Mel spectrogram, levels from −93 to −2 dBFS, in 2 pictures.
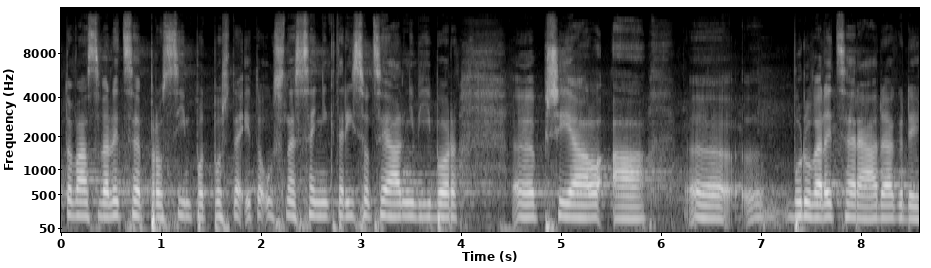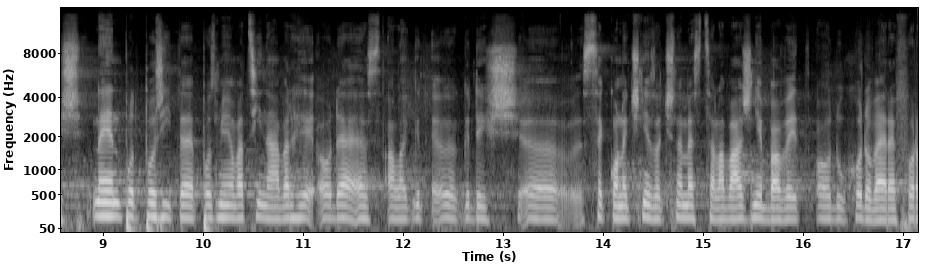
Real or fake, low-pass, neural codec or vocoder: real; 14.4 kHz; none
